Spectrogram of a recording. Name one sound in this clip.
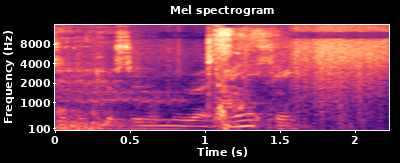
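A sword strikes a zombie with a sharp hit.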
